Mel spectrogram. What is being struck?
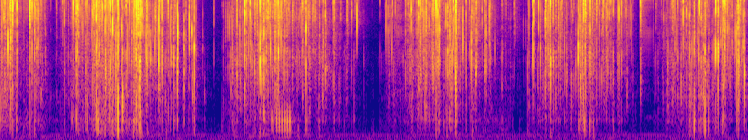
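Plastic film croissant wrapper.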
